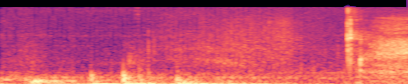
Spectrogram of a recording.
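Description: Low hum with soft throbbing thuds and a couple of faint clicks in a pause between a man's sentences.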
